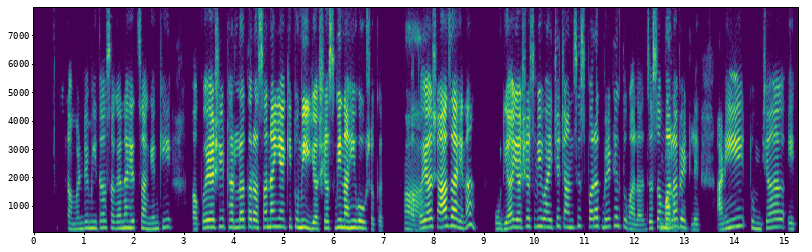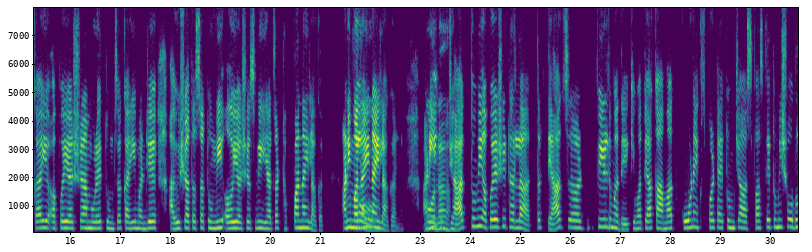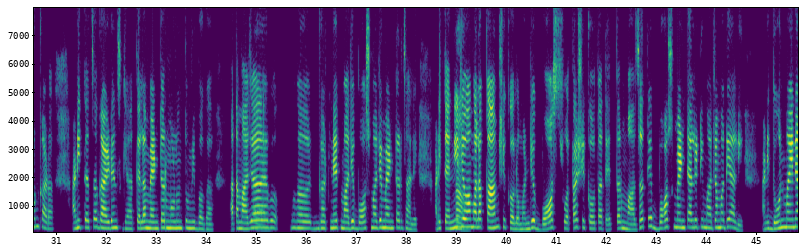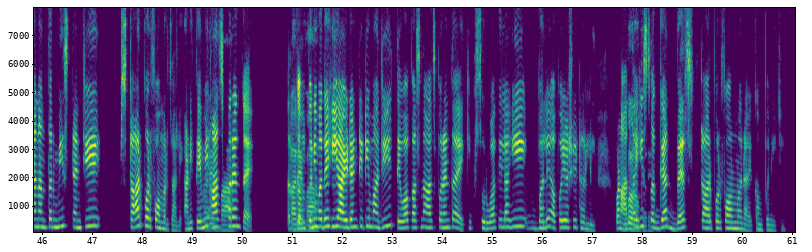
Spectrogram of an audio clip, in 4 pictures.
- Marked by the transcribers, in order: drawn out: "हां"; in English: "चान्सेस"; in English: "फील्डमध्ये"; in English: "एक्सपर्ट"; in English: "गाईडन्स"; in English: "मेंटर"; in English: "बॉस"; in English: "मेंटर"; in English: "बॉस"; in English: "बॉस मेंटॅलिटी"; in English: "स्टार परफॉर्मर"; in English: "आयडेंटिटी"; in English: "बेस्ट स्टार परफॉर्मर"
- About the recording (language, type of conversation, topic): Marathi, podcast, कामातील अपयशांच्या अनुभवांनी तुमची स्वतःची ओळख कशी बदलली?
- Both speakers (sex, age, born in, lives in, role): female, 35-39, India, United States, host; female, 45-49, India, India, guest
